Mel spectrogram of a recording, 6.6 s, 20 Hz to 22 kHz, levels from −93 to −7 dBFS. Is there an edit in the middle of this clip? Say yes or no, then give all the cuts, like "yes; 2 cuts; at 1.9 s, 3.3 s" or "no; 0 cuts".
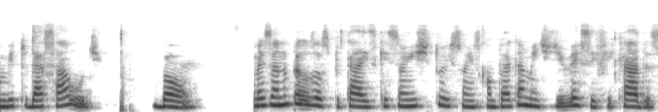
no; 0 cuts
